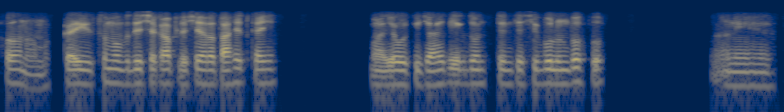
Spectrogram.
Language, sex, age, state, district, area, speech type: Marathi, male, 45-60, Maharashtra, Osmanabad, rural, conversation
